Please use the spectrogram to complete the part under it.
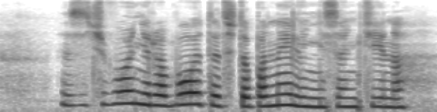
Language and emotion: Russian, sad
